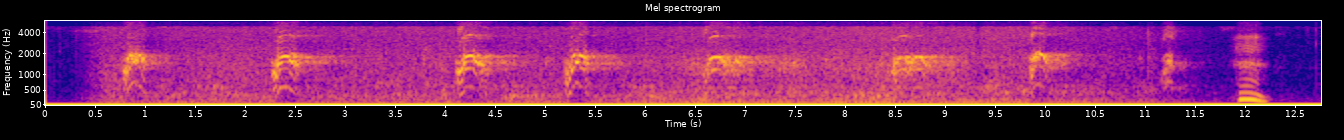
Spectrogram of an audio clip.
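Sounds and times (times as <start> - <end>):
black-crowned night heron croaking: 0.8 - 1.3, 2.2 - 3.0, 4.0 - 11.5.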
